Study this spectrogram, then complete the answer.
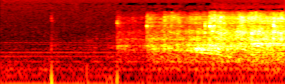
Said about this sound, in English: Cheers. Cheers from the floor.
